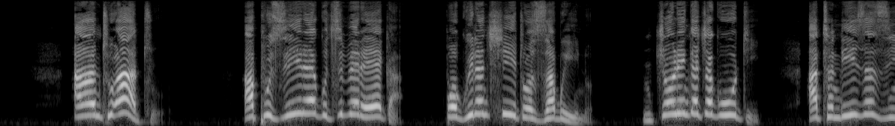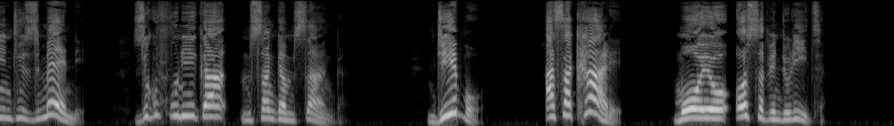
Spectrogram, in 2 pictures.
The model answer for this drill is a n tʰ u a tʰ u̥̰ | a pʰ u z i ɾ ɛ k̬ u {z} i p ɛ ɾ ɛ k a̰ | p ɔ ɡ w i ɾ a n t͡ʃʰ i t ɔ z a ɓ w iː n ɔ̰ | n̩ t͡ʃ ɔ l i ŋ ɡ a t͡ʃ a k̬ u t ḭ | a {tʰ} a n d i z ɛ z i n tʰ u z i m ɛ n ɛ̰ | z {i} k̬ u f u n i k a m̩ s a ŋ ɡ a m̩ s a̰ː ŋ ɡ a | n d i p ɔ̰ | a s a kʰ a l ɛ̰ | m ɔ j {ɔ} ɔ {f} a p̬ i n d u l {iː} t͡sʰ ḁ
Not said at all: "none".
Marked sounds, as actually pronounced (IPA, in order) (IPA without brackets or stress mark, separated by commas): d͡z, tʰ, i, ɔ, s, iː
